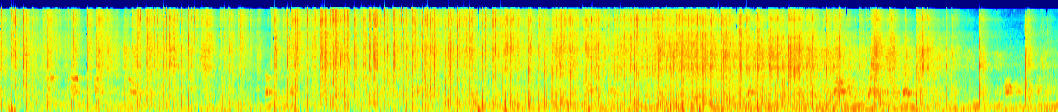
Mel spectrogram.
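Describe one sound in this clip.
Firecrackers crackle and pop rapidly nearby.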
